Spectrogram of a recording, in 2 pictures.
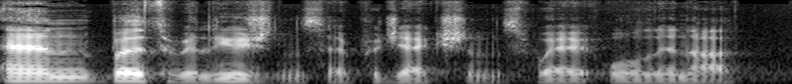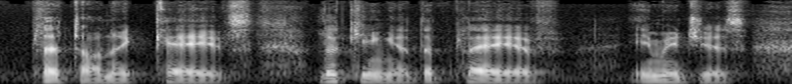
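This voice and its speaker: A man speaks with a British accent at a fairly quick pace. His pitch variation is ordinary. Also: medium pitch for a man, very clean recording, silent background. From England. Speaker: writer and journalist. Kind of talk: interview.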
